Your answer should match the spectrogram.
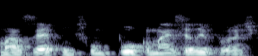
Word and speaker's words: Mazepin: Ou Mazepin, não entendo, não sei a pronúncia ainda. – Mazepin. – É certo.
